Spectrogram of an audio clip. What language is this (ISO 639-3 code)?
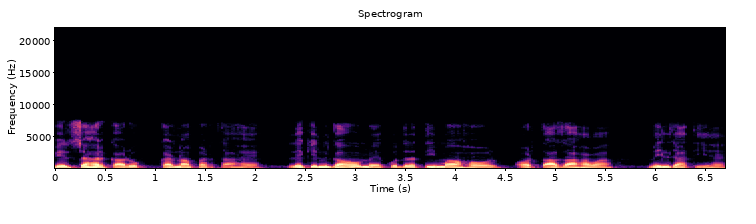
urd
